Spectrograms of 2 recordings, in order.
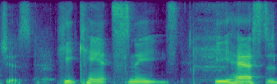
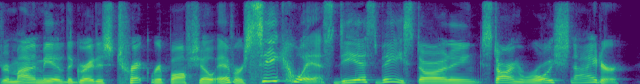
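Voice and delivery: usual speaking voice

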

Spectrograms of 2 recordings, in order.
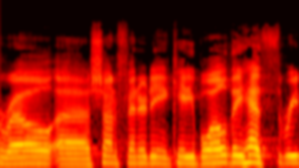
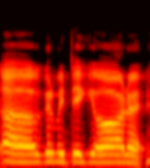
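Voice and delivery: plain

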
